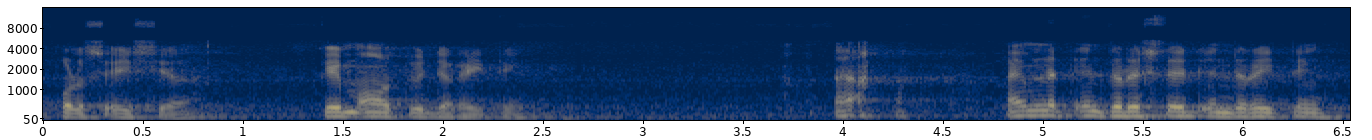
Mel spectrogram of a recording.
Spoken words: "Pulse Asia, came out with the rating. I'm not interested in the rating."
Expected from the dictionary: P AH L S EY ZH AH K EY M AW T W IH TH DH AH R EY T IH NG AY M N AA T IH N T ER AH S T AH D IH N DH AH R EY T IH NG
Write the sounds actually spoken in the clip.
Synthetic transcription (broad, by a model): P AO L S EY S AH K EY M AW T W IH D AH R EY T IH NG AY M N AA T IH N T ER AH S T AH D IH N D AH R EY T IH NG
